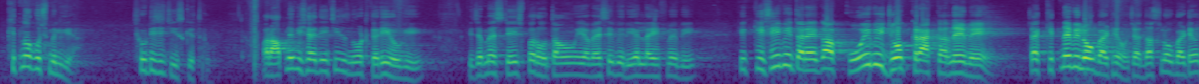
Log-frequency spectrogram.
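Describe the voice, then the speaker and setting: A man with a high voice gives a motivational talk from a stage, turning his own story into a lesson. He tells it with animation and keeps putting questions straight to the audience. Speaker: motivational speaker. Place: on stage before a live audience.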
